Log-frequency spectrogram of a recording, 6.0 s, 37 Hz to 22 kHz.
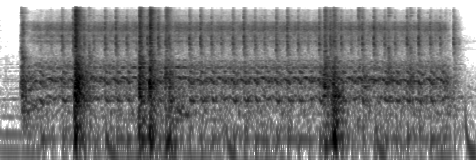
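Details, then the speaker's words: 1968 Datsun 2000 Roadster cranking on starting fluid with no fuel supply, barely seated positive terminal, no-name part reportedly recently replaced: rough catching with three sharp loud pops over four seconds; backfires, owner assumes it needs fuel. "all right just like I said we got some nice nasty backfires"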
